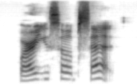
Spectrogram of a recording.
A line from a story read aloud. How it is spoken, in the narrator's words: she asked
